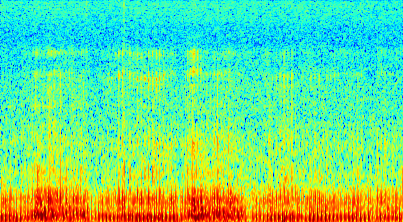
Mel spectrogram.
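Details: Relaxed cat purring near the microphone, a dense low rumble with faint breathy swells, otherwise quiet.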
